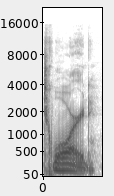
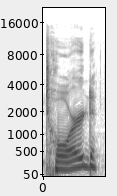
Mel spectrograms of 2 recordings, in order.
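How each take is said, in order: First: It is said as two syllables, to-ward. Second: It is said as one syllable, like tord. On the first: The speaker calls it wrong. "I was saying toward, toward, and she just beat it out of me" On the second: The speaker calls it right. "I'm saying toward, like T O R D"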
